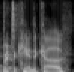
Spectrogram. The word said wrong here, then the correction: Britannica: I'm like, no, it's Britannica.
